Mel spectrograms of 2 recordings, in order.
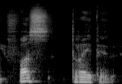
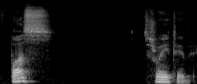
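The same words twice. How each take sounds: First: Said in the usual way. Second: Frustrated split as fuss plus trated, first part leaned on; Frustrated broken into fuss and trated, slowly drawn out; syllables pulled apart. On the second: Shown as a demonstration. Joking to viewers about the Arabic fuss, drawn-out syllables. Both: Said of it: "In Arabic, fuss".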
